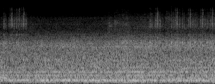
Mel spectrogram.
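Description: Steady low mechanical hum over a noisy background hiss, level throughout.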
